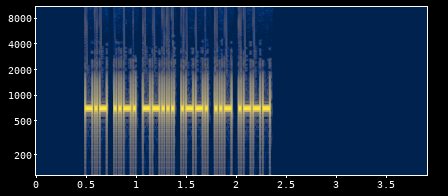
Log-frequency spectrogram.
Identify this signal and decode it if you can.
Morse code, heard as a keyed tone, about 50 wpm, 700 Hz. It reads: KF7PUJ
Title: USA Call Signs 50wpm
